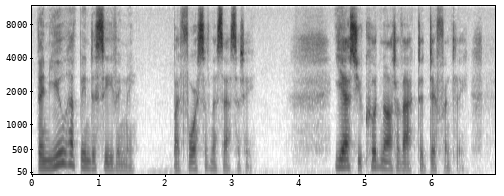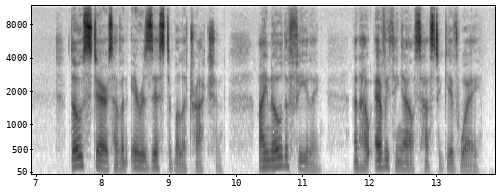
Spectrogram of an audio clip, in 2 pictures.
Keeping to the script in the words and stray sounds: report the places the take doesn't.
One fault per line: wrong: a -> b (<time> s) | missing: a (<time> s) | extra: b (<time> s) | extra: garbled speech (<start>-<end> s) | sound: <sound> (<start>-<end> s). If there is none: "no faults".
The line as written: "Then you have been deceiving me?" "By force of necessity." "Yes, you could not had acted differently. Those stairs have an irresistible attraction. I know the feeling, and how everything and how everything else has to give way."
wrong: had -> have (5.5 s)
missing: and how everything (12.5 s)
